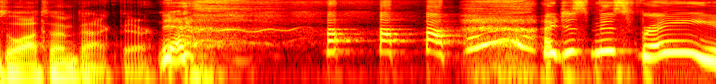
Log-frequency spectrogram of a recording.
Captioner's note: laughing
